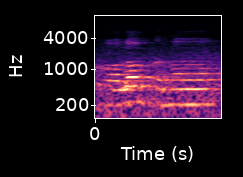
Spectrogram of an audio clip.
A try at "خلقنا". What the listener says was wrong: کلکا صاف نہیں ہوا. تا ہے، تا ساکن ہے تو تا کو ہم 2 بار پڑھیں گے. یعنی 2 بار پڑھنے کا مطلب 2 بار اس کی آواز آئے گی.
